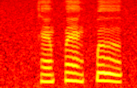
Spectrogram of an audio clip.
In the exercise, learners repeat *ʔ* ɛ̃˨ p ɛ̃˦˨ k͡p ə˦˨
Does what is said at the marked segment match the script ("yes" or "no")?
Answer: no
